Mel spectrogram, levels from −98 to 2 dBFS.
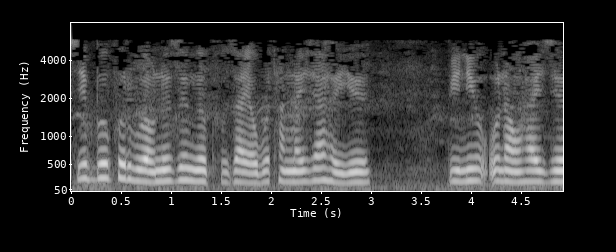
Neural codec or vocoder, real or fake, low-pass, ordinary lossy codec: none; real; 7.2 kHz; MP3, 24 kbps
